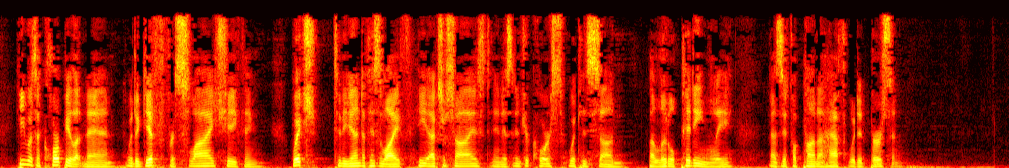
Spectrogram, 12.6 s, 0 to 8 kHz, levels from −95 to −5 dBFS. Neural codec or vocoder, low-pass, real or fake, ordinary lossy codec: codec, 44.1 kHz, 3.4 kbps, Pupu-Codec; 7.2 kHz; fake; MP3, 32 kbps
